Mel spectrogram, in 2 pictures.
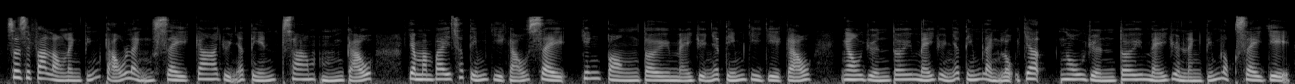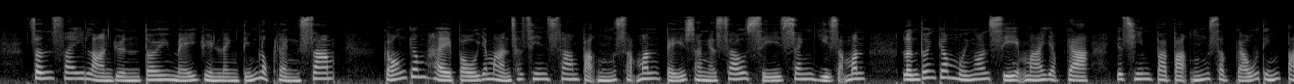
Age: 20-39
